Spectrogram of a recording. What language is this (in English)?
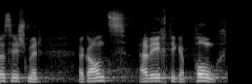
Swiss German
